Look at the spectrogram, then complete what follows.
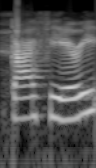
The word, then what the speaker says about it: Guy Fieri: that also i don't want to say his name wrong but guy fieri is that how you say it yes yes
